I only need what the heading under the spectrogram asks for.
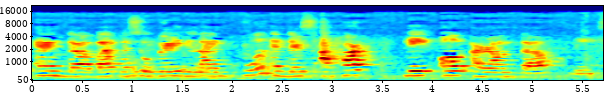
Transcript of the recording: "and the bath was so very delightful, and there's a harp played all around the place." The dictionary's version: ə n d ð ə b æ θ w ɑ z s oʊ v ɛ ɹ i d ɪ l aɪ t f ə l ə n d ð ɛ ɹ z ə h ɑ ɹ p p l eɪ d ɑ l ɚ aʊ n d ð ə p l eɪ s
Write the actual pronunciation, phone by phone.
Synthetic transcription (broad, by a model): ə n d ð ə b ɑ t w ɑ s oʊ v ɛ ɹ i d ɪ l aɪ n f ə l ə n d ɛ ɹ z ə h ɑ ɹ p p l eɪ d ɑ l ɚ aʊ n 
